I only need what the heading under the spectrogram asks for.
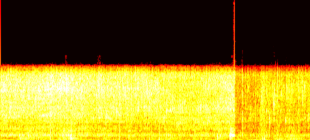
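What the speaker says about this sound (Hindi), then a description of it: "प्याज को हल्का सा सुनहरा करेंगे मीडियम फ्लेम पर" Large chunks of chopped onion sizzle in hot oil over a medium flame, a loud, steady hiss that drops sharply in level partway through, with faint scrapes of stirring.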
